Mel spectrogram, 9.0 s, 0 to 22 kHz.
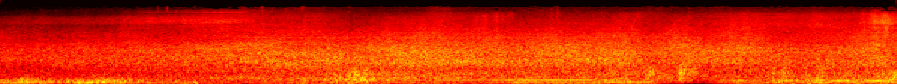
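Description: Steady jet noise from a McDonnell Douglas MD-82's two rear-mounted JT8D turbofans as the airliner lands and rolls out, with wind buffeting the microphone.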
